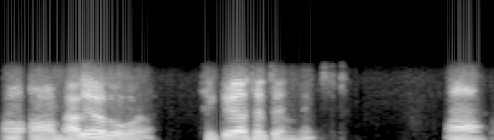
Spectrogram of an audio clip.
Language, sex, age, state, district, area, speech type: Assamese, male, 30-45, Assam, Charaideo, urban, conversation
